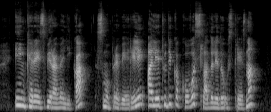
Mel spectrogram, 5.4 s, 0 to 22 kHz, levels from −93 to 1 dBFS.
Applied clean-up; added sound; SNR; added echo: none; none; none; none.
